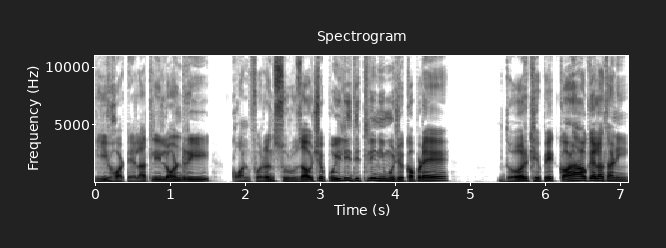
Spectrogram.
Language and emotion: Goan Konkani, fearful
